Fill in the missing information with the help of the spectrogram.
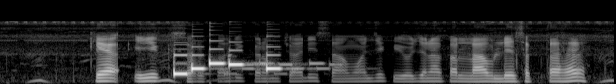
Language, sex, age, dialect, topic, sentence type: Hindi, male, 25-30, Kanauji Braj Bhasha, banking, question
